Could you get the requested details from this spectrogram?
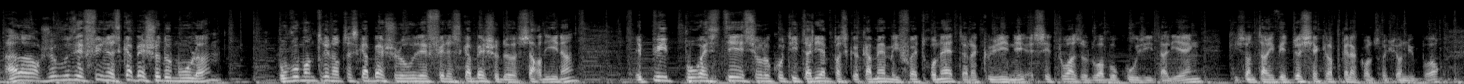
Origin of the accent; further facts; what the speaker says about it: Sète, Occitania, France; moved away as an adult; also born or lived in Paris; j'étais habitant de la Pointe.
